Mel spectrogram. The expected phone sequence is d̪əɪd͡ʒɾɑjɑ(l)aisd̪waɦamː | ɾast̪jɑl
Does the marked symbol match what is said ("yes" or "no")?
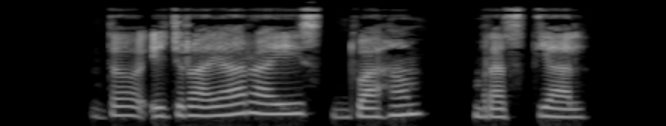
no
